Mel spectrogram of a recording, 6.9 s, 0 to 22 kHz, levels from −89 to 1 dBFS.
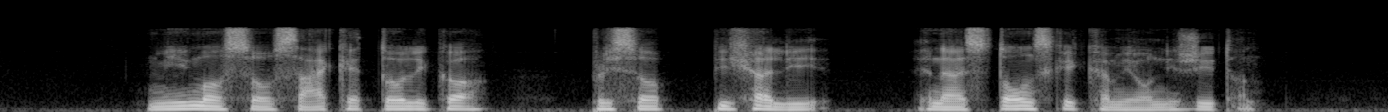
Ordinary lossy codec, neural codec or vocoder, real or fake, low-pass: none; codec, 16 kHz, 0.8 kbps, ZipCodec; fake; none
